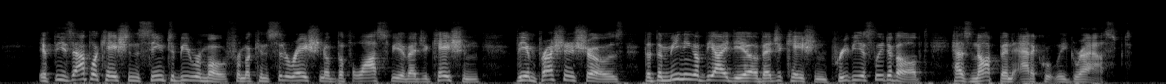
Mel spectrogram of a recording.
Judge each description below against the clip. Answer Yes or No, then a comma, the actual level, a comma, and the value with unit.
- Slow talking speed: No, average, 170 wpm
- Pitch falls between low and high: Yes, medium, 160 Hz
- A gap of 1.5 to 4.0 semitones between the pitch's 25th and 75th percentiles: No, wide, 5.6 semitones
